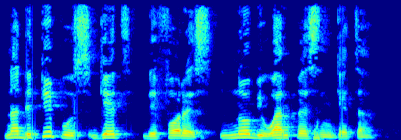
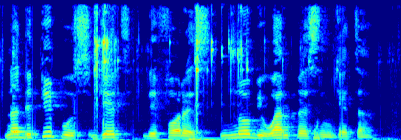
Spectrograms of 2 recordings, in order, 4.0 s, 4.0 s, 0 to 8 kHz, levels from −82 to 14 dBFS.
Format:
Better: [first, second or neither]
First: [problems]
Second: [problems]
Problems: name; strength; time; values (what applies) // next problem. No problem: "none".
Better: first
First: none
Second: background sound (Cowbell + Chink, clink); 5 dB below the speech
